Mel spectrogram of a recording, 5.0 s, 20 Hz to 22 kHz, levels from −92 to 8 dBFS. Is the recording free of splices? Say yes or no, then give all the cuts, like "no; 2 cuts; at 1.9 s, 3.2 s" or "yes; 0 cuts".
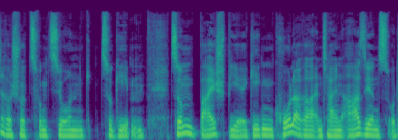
yes; 0 cuts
